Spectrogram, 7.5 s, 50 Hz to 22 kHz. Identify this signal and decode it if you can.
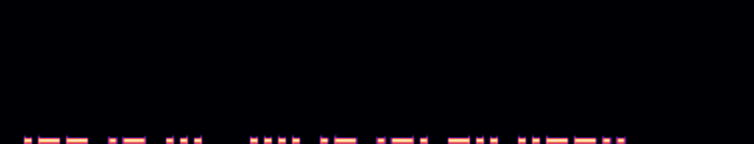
Morse code, heard as a keyed tone, about 17 wpm, 700 Hz. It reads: WAS HARD?
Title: Sentences from Top 1000 Words - Review Part 5 - 17wpm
